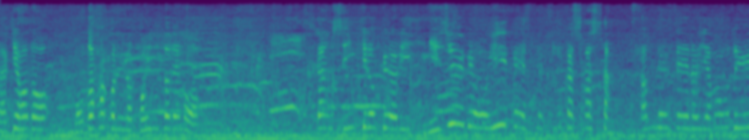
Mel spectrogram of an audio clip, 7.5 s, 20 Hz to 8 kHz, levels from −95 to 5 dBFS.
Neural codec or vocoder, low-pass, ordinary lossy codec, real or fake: codec, 44.1 kHz, 7.8 kbps, DAC; 7.2 kHz; none; fake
